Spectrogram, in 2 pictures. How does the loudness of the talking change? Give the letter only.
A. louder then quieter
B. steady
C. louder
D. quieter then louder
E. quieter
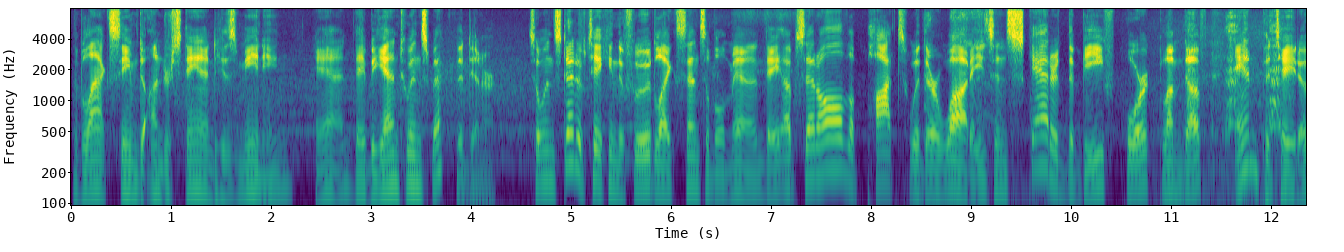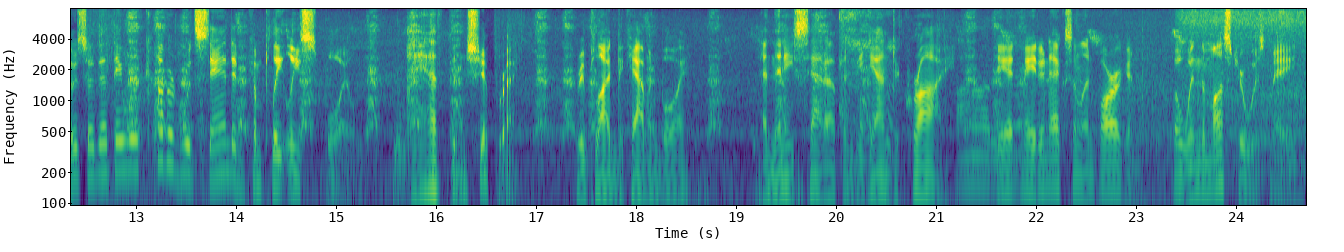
B.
